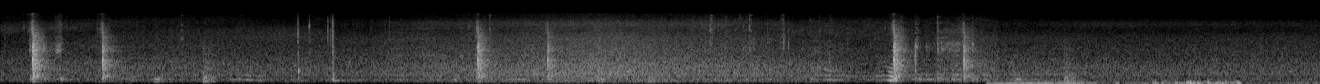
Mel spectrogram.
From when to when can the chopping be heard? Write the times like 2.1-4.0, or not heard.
0.2-2.1, 4.7-6.6, 8.8-10.8.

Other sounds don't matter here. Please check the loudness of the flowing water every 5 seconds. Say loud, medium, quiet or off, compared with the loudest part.
medium, loud, medium.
